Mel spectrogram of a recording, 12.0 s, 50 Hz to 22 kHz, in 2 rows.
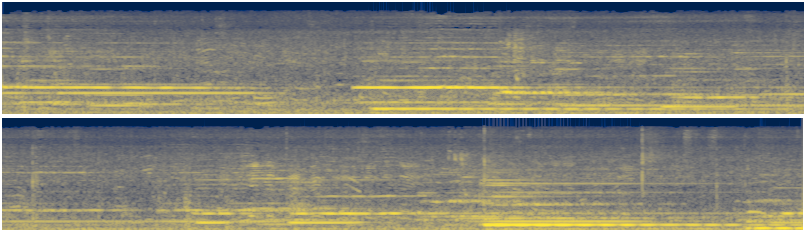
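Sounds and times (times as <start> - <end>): gamelan music ringing notes: 0.0 - 12.0.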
